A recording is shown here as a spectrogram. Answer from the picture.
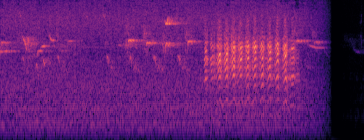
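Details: Outdoor birds whistle softly before a goat lets out one shaky, vibrating bleat of about a second, its fast rhythmic tremor clear, then the sound cuts off abruptly into silence.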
